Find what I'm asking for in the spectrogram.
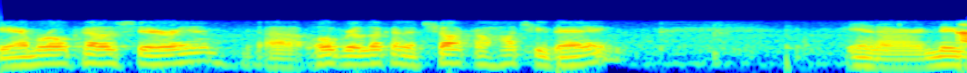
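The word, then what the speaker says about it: Choctawhatchee: Oh, you finally said it right. – Well, I always say it right. Haven't heard you say it yet. – Well, I don't. I said Chocolate Bay. – Chocolate Bay. Well, it's not chocolate, though.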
